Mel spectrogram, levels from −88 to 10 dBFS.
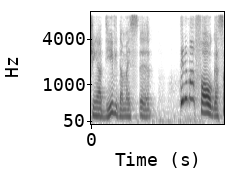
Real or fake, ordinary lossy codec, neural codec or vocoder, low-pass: fake; none; codec, 24 kHz, 0.9 kbps, DualCodec; 7.2 kHz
